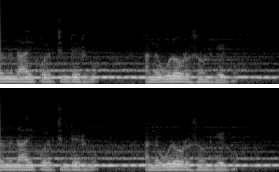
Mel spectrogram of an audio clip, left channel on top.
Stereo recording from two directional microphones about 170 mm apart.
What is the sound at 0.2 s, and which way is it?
Speech, 20° left (ahead or behind).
